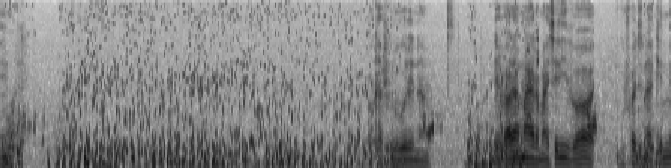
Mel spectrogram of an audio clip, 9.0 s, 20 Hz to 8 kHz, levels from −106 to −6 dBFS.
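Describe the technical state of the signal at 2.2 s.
At 2.2 s the speech carries overdone noise removal, present throughout the clip. Bands near the noise estimate are pulled to near silence, leaving a spectrogram of isolated twinkling specks between voice traces. A call microphone path caps everything at 8 kHz.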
